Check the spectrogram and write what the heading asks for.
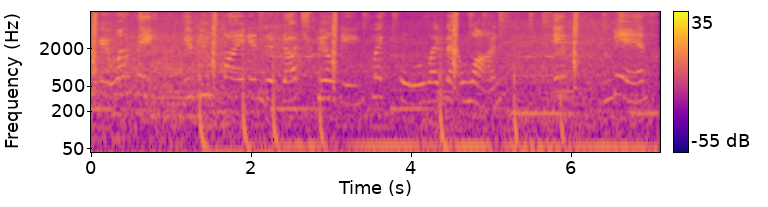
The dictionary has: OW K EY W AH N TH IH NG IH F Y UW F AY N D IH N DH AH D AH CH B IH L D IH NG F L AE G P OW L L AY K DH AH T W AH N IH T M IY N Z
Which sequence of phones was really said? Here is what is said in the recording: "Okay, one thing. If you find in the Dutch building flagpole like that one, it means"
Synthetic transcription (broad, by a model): OW K EY W AH N TH IH NG IH F Y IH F AY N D IH N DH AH D AH CH B IH L D IH NG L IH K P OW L L AY K DH AH T W AH N IH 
